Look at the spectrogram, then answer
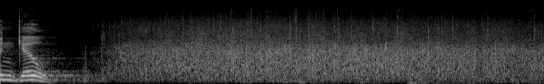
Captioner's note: applause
